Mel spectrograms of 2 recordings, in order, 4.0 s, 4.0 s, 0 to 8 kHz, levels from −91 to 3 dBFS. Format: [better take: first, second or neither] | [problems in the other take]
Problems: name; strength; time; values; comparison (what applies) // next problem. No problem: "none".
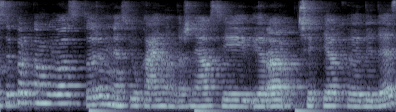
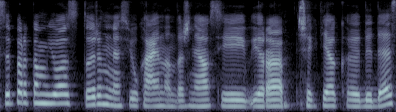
second | background sound (Bass drum); 13 dB below the speech // room echo; dies away in 0.5 s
